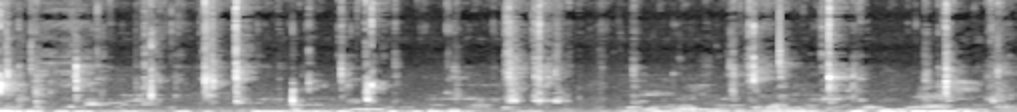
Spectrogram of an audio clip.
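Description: A person chewing and smacking while eating by hand, with many short, sharp, wet clicks from the mouth.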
